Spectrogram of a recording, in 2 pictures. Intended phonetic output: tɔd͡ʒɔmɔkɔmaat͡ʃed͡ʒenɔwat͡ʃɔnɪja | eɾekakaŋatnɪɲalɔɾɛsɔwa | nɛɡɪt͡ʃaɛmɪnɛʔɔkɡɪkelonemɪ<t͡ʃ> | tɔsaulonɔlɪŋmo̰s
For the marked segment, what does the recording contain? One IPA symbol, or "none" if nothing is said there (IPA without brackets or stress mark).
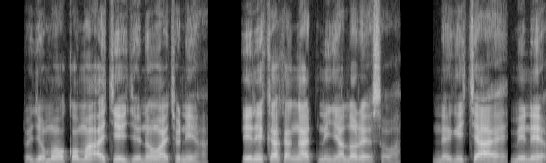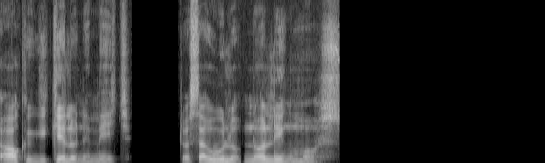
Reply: t͡ʃ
